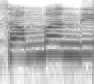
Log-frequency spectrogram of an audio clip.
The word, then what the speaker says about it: ಸಂಬಂಧಿ: ಏನು ಹೇಳ್ಬೇಕು ಗೊತ್ತಾಗಲ್ಲ ಬಟ್ ಸಂಬಂಧಿ ಅದೇ ಯುಶವಲಿ ಗೊತ್ತಾಗಿಬಿಡುತ್ತೆ ಅದ ಎಲ್ಲರೂ ಪ್ರೊನೌನ್ಸ್ ಹಾಗೆ ಮಾಡ್ತಾರೆ ಸಂಭ ಸಂಬಂ ಸಂಬಂ ನೋಡಿ ನ ಅನ್ನೋದು ಅನುಸ್ವಾರ ಆಮೇಲೆ ಧಿ ಸಂಬಂಧಿನ ತಥಾ ಬರೆದಿರೋ ರೀತಿ ನೋಡಿ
